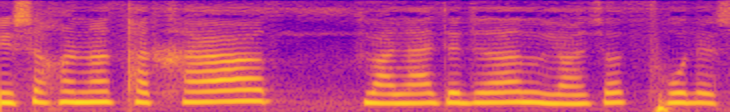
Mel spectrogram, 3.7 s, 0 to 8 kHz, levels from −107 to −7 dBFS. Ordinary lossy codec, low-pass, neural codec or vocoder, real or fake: none; none; codec, 16 kHz, 0.5 kbps, FunCodec, trained on Chinese and English, 25 frames a second; fake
